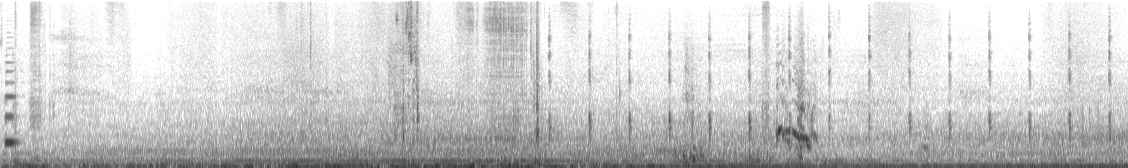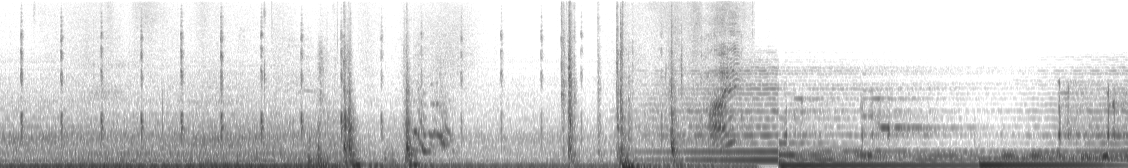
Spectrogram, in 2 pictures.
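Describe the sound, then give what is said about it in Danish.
Steady low rumble from inside a car with scattered clicks and thumps as a passenger climbs in and settles for a road trip; a door shuts firmly near the end, and the cabin hum becomes quieter. “Velkommen i bilen”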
